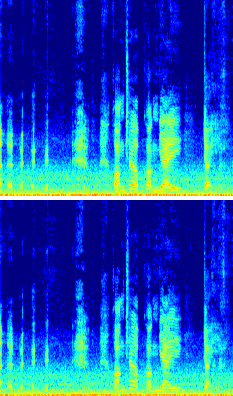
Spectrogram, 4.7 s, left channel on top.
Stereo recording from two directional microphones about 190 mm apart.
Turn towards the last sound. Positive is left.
turn(degrees=15)  # may be behind; listen again after turning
